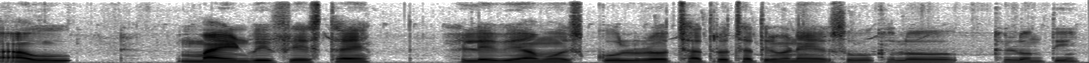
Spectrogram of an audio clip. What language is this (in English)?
Odia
